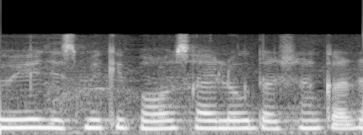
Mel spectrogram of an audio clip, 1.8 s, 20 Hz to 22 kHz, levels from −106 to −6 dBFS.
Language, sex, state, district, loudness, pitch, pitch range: Hindi, female, Uttar Pradesh, Shamli, -12 LUFS, 225 Hz, 220-235 Hz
